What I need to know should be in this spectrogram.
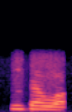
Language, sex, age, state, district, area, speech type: Marathi, female, 30-45, Maharashtra, Yavatmal, rural, conversation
